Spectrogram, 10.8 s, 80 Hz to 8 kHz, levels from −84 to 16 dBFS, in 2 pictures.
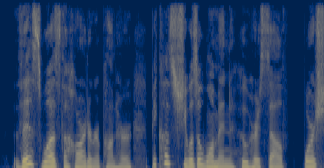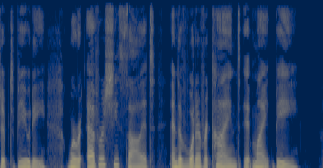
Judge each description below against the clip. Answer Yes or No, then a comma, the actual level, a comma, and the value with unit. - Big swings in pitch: Yes, wide, 6.1 semitones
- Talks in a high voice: Yes, high, 195 Hz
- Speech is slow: No, average, 145 wpm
